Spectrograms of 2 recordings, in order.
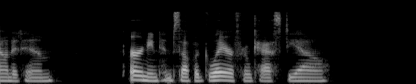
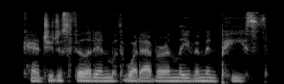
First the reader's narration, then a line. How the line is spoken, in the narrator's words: Balthazar mutters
